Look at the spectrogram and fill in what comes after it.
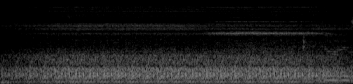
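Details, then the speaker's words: Nebulizer therapy in a patient with cystic fibrosis, during home IV antibiotics via port: continuous buzzing, rapidly pulsing motor hum of the nebulizer compressor running. "So I was in the middle of doing my therapy, as it just shows you with my nebulizers."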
